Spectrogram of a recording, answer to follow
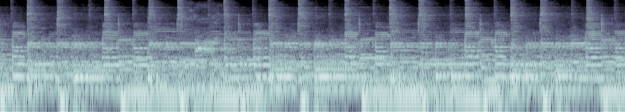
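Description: Live konpa band playing an instrumental passage: electric guitars and bass guitar over drums keeping a steady beat.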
